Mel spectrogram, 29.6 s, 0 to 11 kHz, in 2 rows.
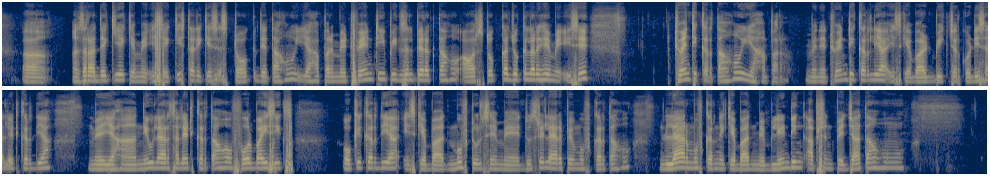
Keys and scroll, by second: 12.4 ctrl+n.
